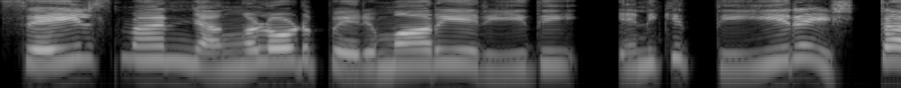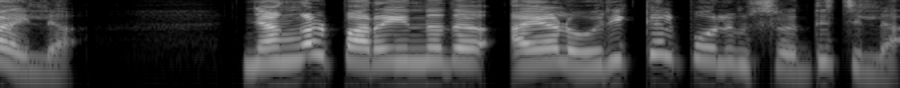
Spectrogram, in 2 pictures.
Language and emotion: Malayalam, angry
